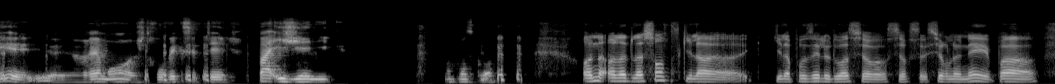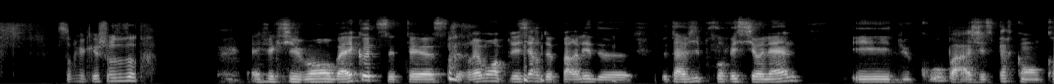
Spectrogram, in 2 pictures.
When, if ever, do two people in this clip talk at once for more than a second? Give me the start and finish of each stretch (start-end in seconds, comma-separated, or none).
none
